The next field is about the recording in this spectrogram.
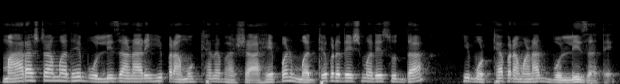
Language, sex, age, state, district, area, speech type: Marathi, male, 30-45, Maharashtra, Kolhapur, urban, spontaneous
